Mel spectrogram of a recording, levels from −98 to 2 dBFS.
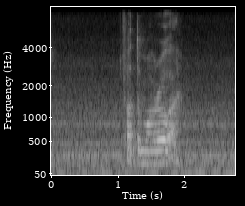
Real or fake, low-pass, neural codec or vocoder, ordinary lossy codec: real; 7.2 kHz; none; none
